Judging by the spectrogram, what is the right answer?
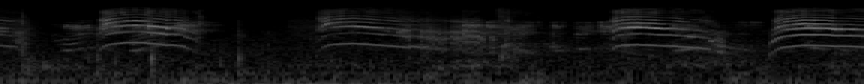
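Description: Young kitten meowing repeatedly: four high-pitched mews, each rising then falling, spaced a second or so apart, the last one drawn out longer.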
